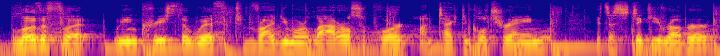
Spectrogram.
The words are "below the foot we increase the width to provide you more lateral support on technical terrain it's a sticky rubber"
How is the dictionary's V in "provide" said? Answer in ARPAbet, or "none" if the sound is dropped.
V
